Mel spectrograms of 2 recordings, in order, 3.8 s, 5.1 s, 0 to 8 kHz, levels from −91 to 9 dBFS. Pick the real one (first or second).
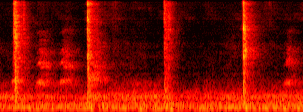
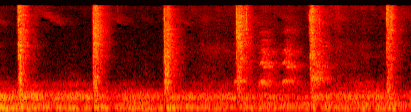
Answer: second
